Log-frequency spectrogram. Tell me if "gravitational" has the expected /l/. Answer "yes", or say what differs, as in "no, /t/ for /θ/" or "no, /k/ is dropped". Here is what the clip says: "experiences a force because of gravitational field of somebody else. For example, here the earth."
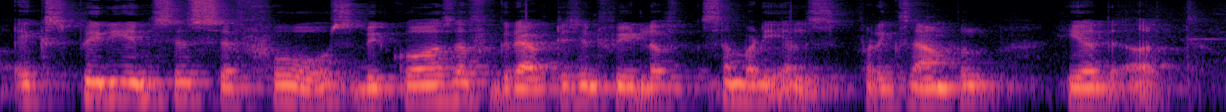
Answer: no, /n/ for /l/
